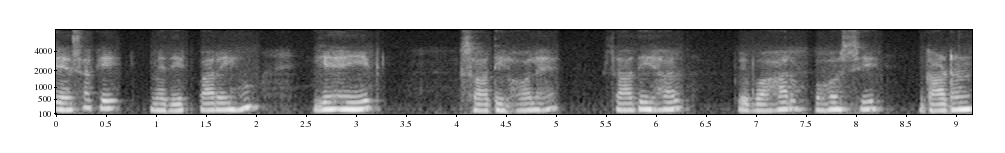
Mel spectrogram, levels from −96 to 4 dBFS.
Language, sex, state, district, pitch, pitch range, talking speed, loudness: Hindi, female, Goa, North and South Goa, 195 Hz, 175-205 Hz, 130 wpm, -16 LUFS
